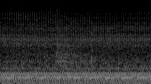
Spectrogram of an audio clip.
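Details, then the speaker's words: Steady motor hum with a slurping rush as a newborn suction pump draws up water through its catheter, with the connector hole closed, to test the machine before suctioning a baby. "you can test the Machine by sucking up a bit of water you need to close the hole on the connector to suck"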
